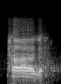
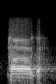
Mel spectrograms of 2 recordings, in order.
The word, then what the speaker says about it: phaga: It is never pronounced as in the English word phone, e.g., phaga, phaga, which means dish out or dish out food.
